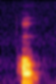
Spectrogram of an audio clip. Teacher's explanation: a low consonant plus a short vowel o, ending in a dead syllable p, which equals mid-tone. So this word is pronounced as pop.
